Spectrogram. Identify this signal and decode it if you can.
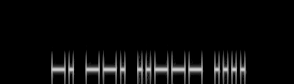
Morse code, heard as a keyed tone, about 28 wpm, 700 Hz. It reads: NG2H
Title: Call Signs - 28wpm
